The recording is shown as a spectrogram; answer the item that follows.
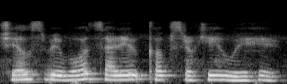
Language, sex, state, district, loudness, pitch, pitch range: Hindi, female, Arunachal Pradesh, Papum Pare, -12 LUFS, 210 Hz, 205-220 Hz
